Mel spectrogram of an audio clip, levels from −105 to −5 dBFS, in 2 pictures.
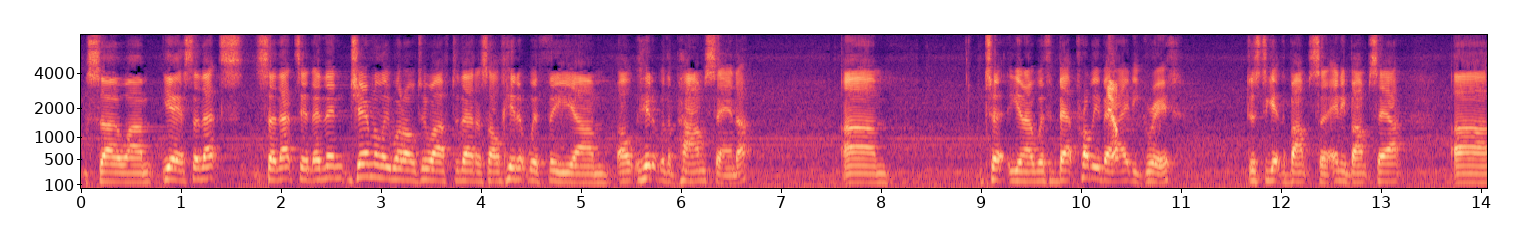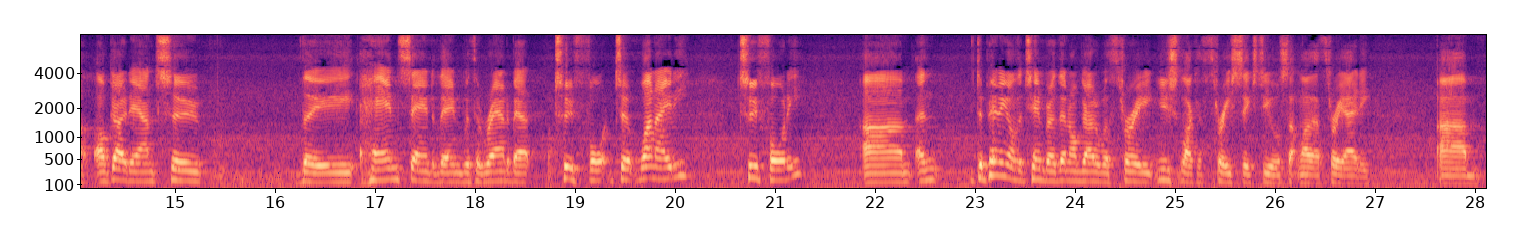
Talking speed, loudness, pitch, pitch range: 195 wpm, -20 LUFS, 140 Hz, 125-160 Hz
